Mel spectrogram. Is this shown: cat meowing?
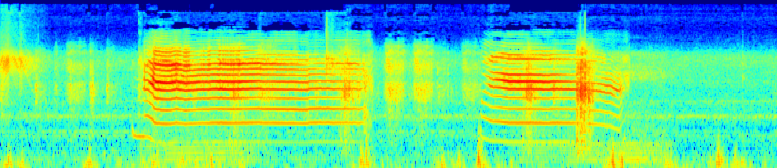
yes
